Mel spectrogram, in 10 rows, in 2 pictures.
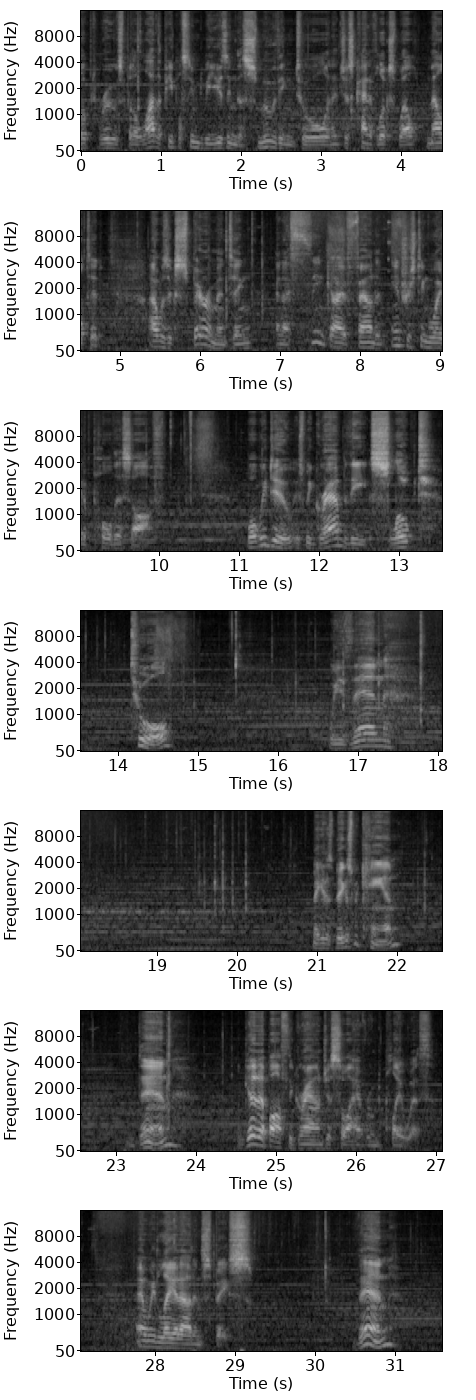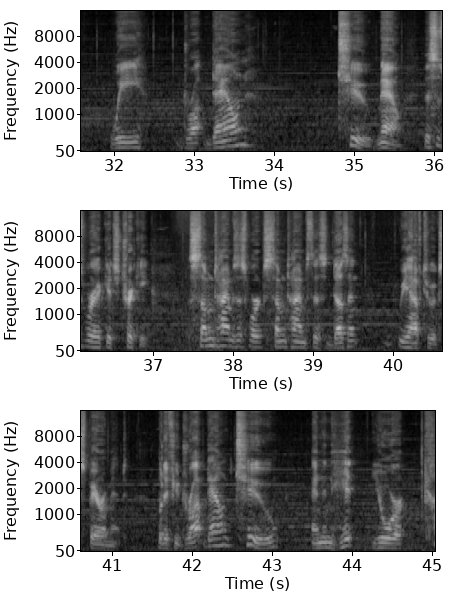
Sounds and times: Speech: 0.0s - 4.8s, 5.4s - 10.0s, 11.1s - 13.5s, 14.2s - 14.7s, 16.6s - 17.5s, 21.0s - 22.1s, 23.2s - 23.9s, 24.5s - 27.0s, 27.8s - 29.2s, 30.5s - 31.1s, 32.0s - 33.8s, 34.8s - 45.0s
Music: 0.0s - 45.0s.

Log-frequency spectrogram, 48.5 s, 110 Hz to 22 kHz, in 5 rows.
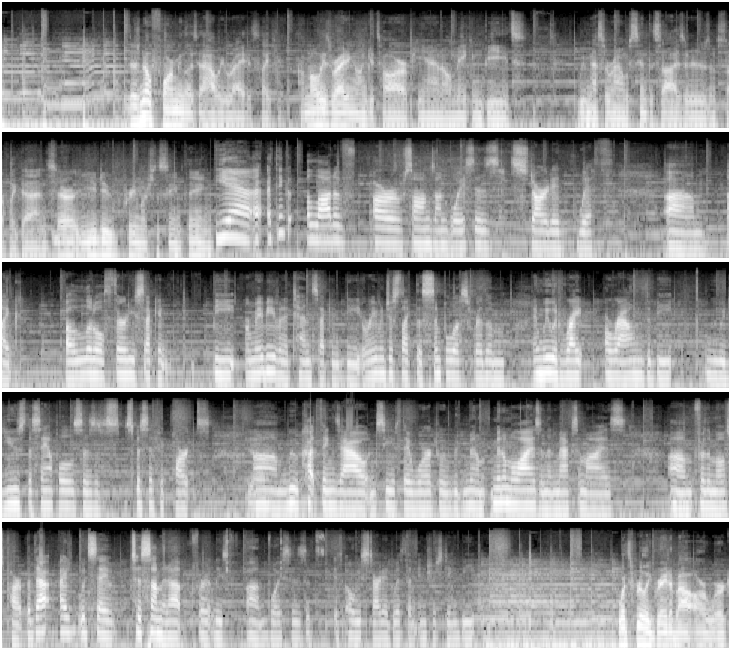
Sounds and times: Speech: 1.7s - 7.0s, 7.7s - 16.7s, 32.4s - 36.0s, 38.0s - 45.1s, 47.0s - 48.4s.

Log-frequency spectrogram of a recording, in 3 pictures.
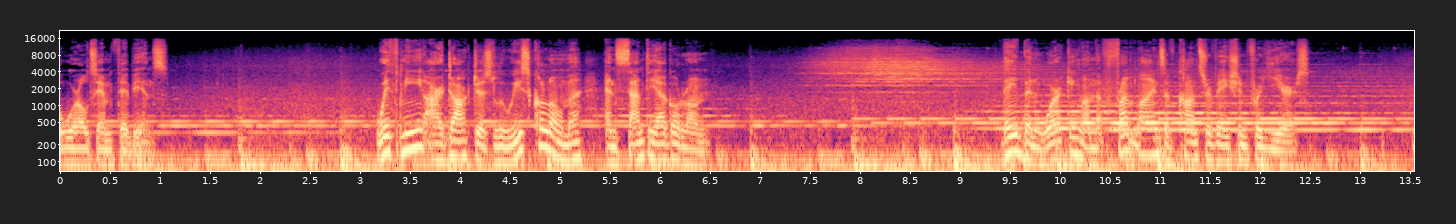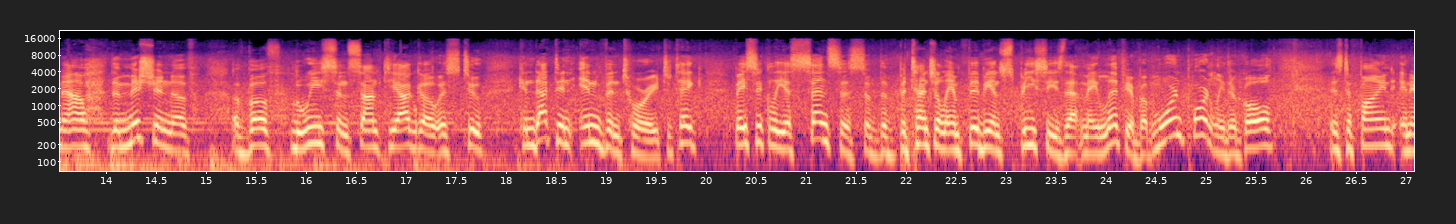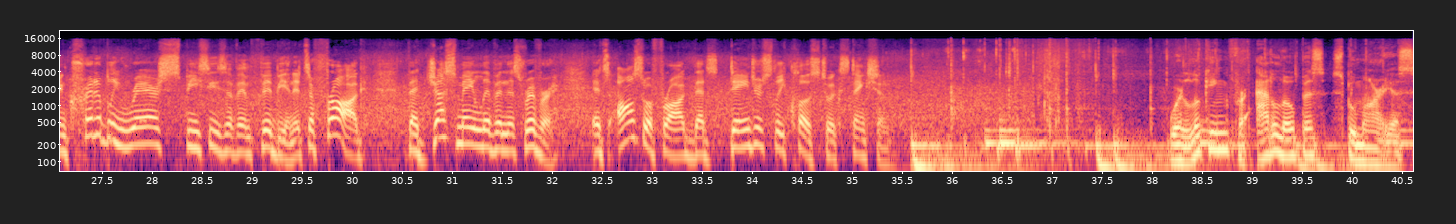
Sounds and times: Speech: 0.0s - 1.1s, 3.2s - 6.5s, 9.4s - 12.5s, 13.6s - 35.4s, 38.2s - 40.6s
Music: 0.0s - 18.2s, 35.6s - 40.6s.

